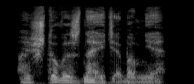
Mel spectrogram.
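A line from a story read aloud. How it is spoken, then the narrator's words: Muttering. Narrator (Russian): пробормотал Ковшин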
